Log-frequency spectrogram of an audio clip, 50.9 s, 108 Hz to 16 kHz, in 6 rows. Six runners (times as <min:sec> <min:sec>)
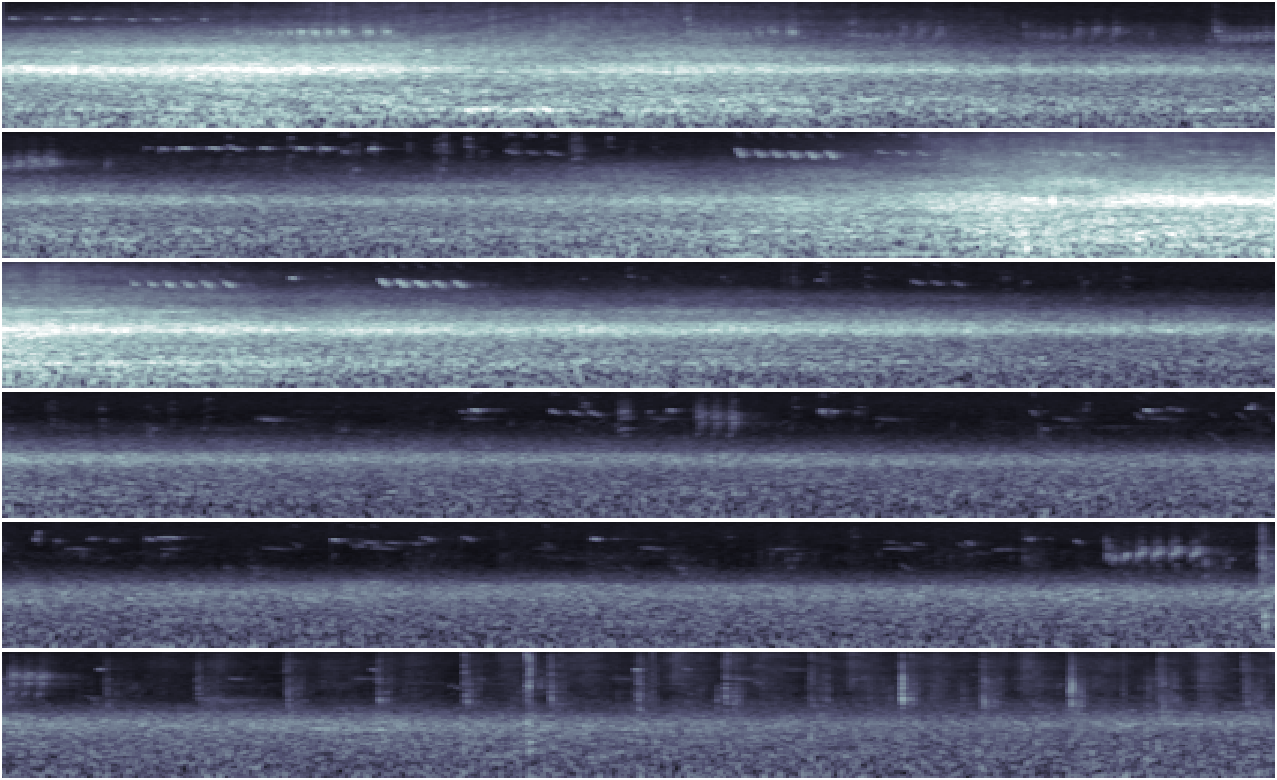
0:42.4 0:50.9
